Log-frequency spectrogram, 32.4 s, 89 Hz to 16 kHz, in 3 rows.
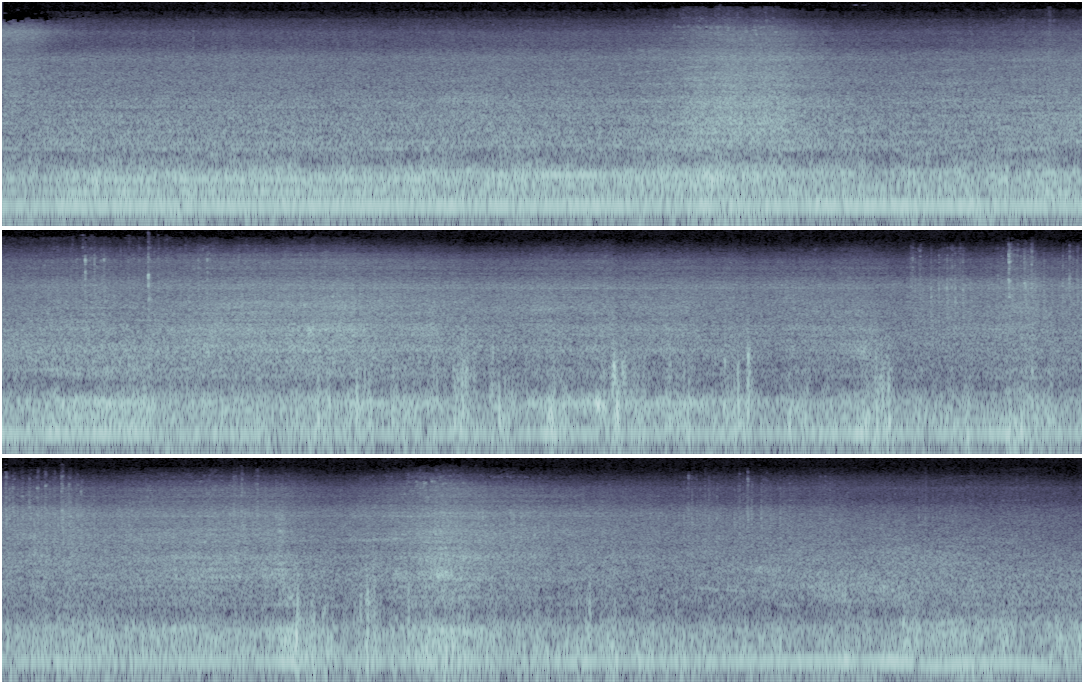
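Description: Caterpillar 535D log skidder's diesel engine running steadily under way with a constant low drone. Scattered knocks and rattles come through it between about fifteen and twenty-five seconds in.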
